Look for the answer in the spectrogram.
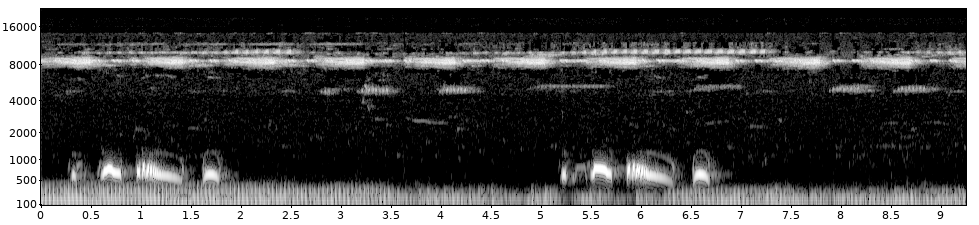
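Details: Red junglefowl rooster crowing to lure wild birds as rain sets in: a pair of four-part crows, each with a drawn-out descending middle note, separated by about five seconds of low droning background.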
